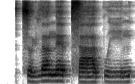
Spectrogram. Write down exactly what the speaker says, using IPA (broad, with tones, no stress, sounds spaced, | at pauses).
t͡s ɵ˨˩ ɥ l ɐ˧ n ɛː˧ p̚ s aː˨ kʷ iː˧ n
